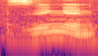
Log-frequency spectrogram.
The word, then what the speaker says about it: singen: Singen. Zingen. Good. Everybody, zingen.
